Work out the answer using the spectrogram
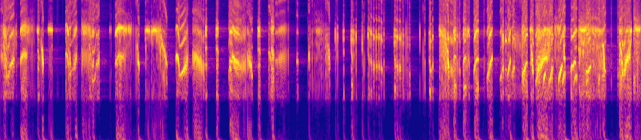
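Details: Swiftlet-attracting call of the edible-nest swiftlet, for caves and farming: chattering high chirps with rising and falling sweeps in irregular bursts, a quieter sparse stretch midway, then dense twittering resumes.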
